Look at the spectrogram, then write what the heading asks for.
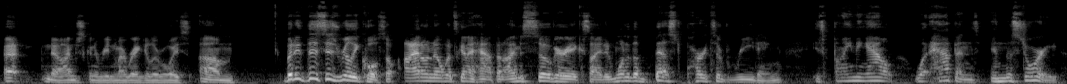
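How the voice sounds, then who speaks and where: A man's voice: mid-range voice, very animated, brisk, fairly bright tone. A man reading a children's picture book aloud with playful, theatrical emphasis and casual asides. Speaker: children's storytime reader.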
